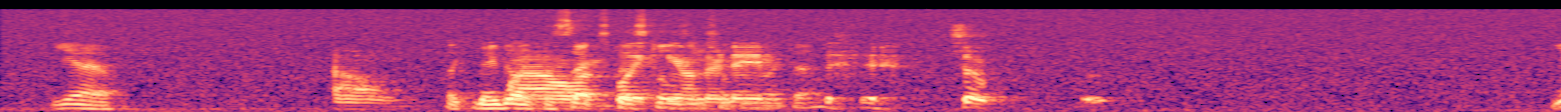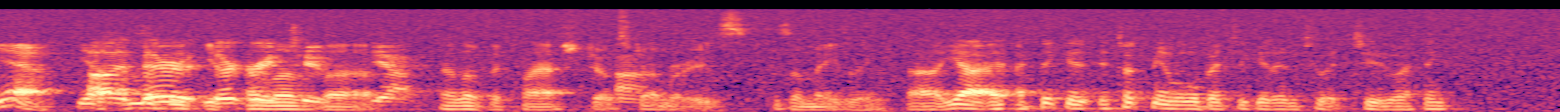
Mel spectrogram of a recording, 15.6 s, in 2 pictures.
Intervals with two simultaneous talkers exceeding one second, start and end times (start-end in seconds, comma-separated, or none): 2.5-3.9, 8.2-9.7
